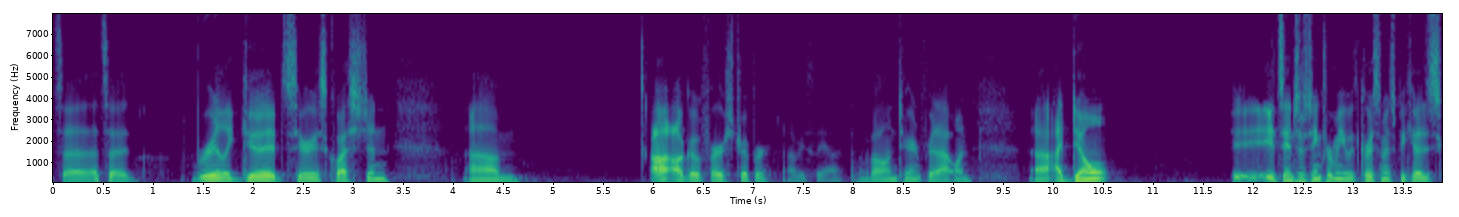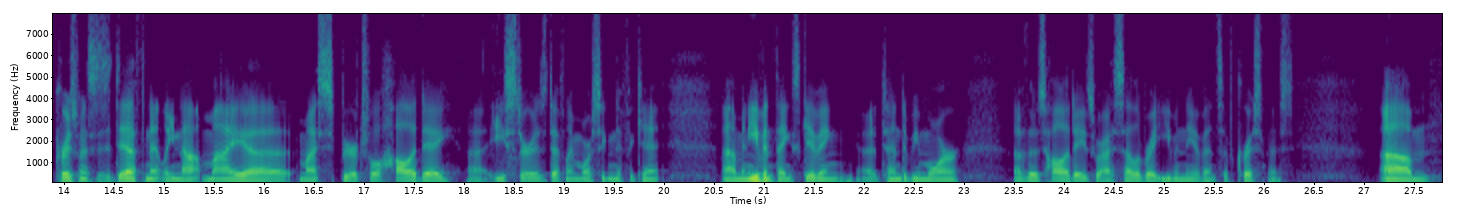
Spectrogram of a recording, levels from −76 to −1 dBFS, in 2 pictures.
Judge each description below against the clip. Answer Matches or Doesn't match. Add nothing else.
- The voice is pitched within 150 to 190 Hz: Doesn't match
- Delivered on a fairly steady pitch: Matches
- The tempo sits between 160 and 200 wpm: Doesn't match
